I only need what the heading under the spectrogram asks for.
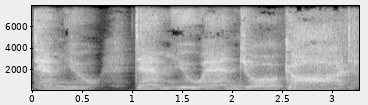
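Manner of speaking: ghoul voice, rasping, pained, furious cry. A ghoul whose sarcophagus was destroyed cries out, raspy cry of pain and anger. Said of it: "the ghoul raspily cries out in pain and anger".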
